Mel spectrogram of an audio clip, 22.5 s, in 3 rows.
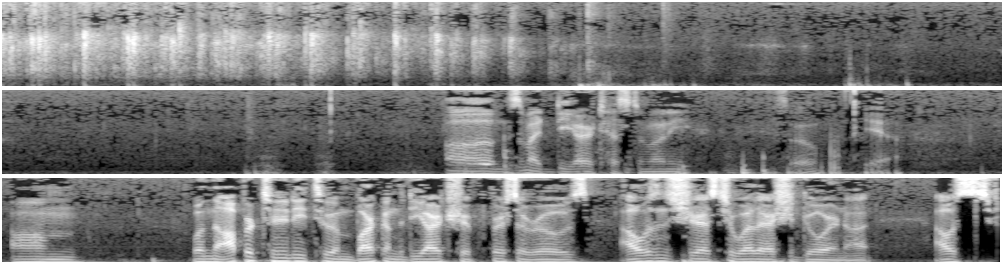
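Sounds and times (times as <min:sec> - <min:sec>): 
audience applause: 0:00.0 - 0:05.1
speech: 0:11.3 - 0:12.8, 0:13.5 - 0:14.3, 0:15.2 - 0:15.7, 0:16.5 - 0:22.4
low thumps: 0:13.0 - 0:13.9.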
